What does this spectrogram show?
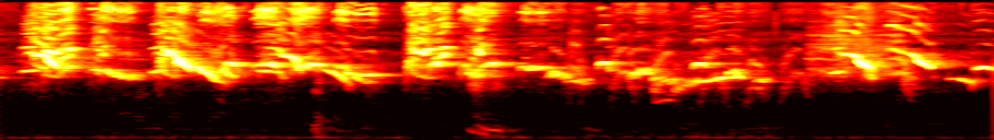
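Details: Oriental magpie-robins, four birds training in the afternoon and all singing their learned fill-in repertoire: rich, overlapping warbles, descending whistled slurs and fast chattering trills in energetic bursts about every second.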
